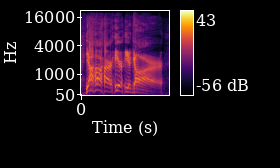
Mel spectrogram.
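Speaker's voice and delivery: drawn-out, hammed-up pirate growl. Teacher playing magician for the class, silly pirate voice. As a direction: do a silly pirate, stretching the vowels. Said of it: "Should I do some pirate voice?".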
